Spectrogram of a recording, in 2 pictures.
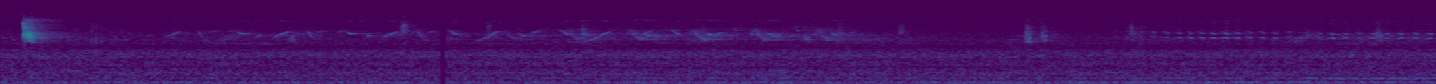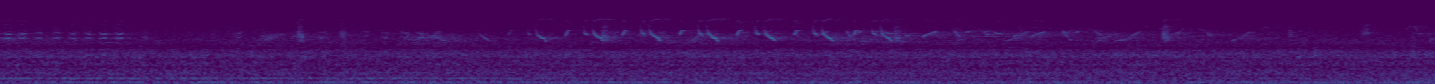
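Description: Faint birdsong: runs of quick, high chirps, several a second, over a steady background hiss. A single sharp click comes right at the start.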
